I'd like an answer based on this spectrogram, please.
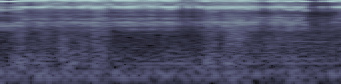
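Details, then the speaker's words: Steady high-pitched hiss and whine with brief dips from an ultrasonic scaler cleaning a whippet's teeth, including under the gumline, under light general anaesthetic; ultrasonic dental scaler. "so we use the ultrasonic scaler go along all that Tata take it down under the counters as well"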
